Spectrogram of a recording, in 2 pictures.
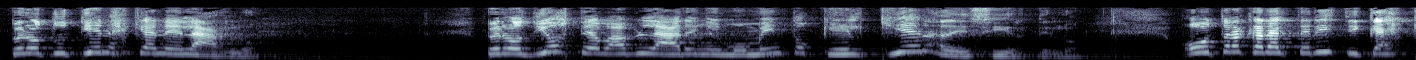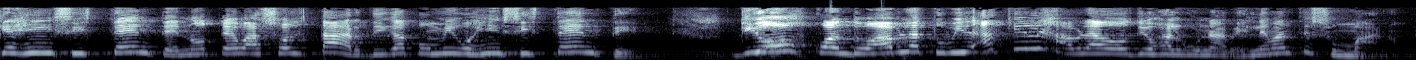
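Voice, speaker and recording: A woman pastor preaching an animated sermon, acting out conversations and having the congregation repeat after her. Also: high-pitched, a little fast. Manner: animated storytelling, acts out dialogue with God.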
